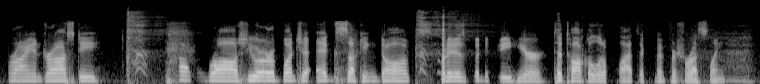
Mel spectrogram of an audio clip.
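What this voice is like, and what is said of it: Terry Funk impression. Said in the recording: “On point, Terry Funk impersonation.”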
